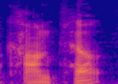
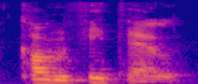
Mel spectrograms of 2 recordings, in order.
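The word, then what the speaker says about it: Konftel: Stefan is from Conftel. Welcome, sir. Perfect. Usually people call us Confitel, so you spell it just perfect. So there's no E there.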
